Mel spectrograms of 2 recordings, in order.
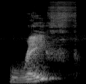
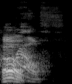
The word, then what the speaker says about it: Ralph: That dude's name apparently is an old English pronunciation, and it's apparently Rafe Fines. Instead, it's not Ralph, which I always thought.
